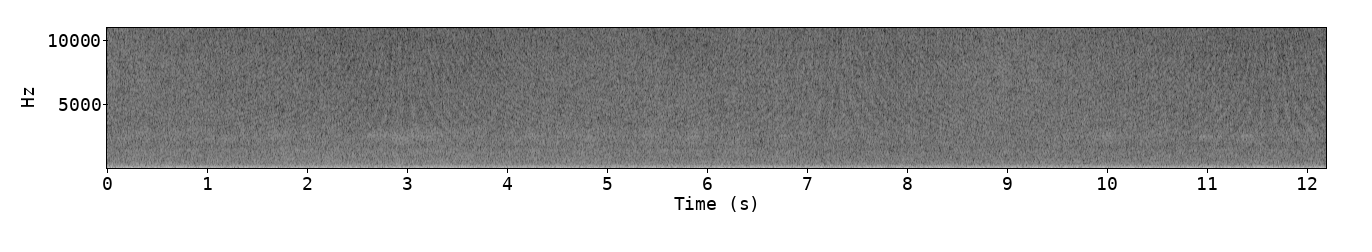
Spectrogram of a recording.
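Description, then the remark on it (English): A sustained, powerful roar of rocket engines during launch ascent as the rocket reaches the atmosphere, 30 seconds before main engine cutoff and primary separation. Loud, with dense rumbling low-end that stays steady and unbroken throughout, no voices present. “Atmospheric reach achieved. 30 seconds to main engine cutoff and primary separation.”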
